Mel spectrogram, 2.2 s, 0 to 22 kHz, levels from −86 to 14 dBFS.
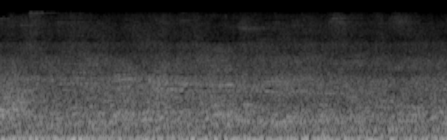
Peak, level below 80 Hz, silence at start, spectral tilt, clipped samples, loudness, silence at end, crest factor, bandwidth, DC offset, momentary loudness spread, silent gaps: -20 dBFS; -38 dBFS; 0 s; -4.5 dB/octave; under 0.1%; -35 LUFS; 0 s; 12 dB; 16 kHz; under 0.1%; 2 LU; none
